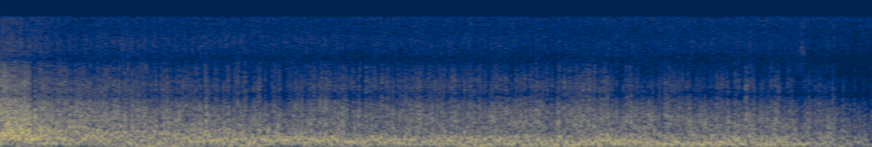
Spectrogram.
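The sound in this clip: A rocket launch roars after a countdown as a U.S. satellite heads to orbit: a steady, loud, low rumbling blast that holds for about six seconds and eases slightly at the end.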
